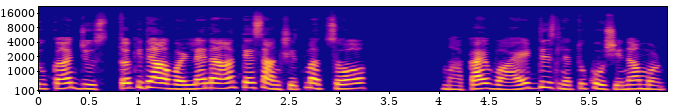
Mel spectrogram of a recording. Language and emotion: Goan Konkani, sad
